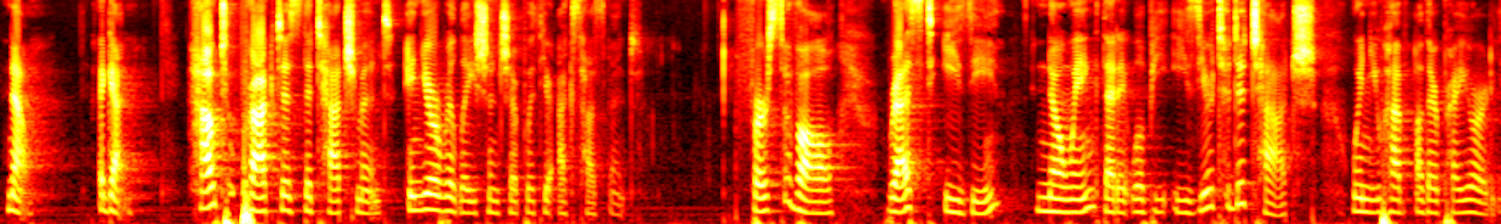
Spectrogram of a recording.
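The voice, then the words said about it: Hoarse voice. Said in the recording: “I'm so hoarse today. And I hope I don't lose my voice completely”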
